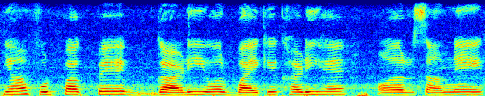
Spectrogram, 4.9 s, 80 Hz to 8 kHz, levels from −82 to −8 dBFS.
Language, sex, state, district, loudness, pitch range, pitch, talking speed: Hindi, female, Uttar Pradesh, Muzaffarnagar, -16 LUFS, 200-230 Hz, 220 Hz, 135 wpm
